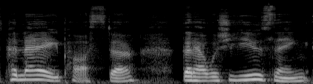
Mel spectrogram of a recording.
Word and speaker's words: Penne: come on and say uh I apologize for mispronouncing the word to my video today and I kept calling the pasta Panini like I was cooking on a panini press or something um when clearly it's pan pasta that I was using and I know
